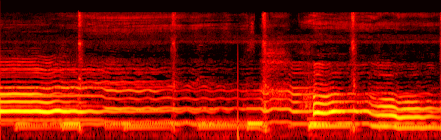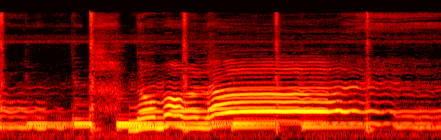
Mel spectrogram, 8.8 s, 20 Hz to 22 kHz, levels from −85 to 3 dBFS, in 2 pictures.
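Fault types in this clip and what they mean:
Loud pop: one sharp pop at 2.38–2.40 s, several decibels above the sound, which continues beneath it, likely from a brief voltage pulse from a plug, switch or static. The waveform shows a narrow spike; the spectrogram, a thin broadband vertical stripe.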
